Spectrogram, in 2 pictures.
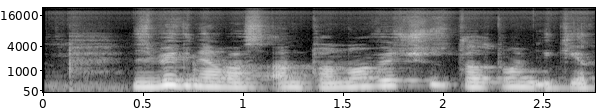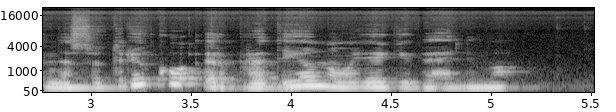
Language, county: Lithuanian, Panevėžys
